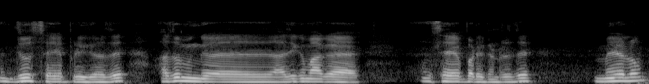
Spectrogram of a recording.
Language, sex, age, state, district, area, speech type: Tamil, male, 45-60, Tamil Nadu, Krishnagiri, rural, spontaneous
